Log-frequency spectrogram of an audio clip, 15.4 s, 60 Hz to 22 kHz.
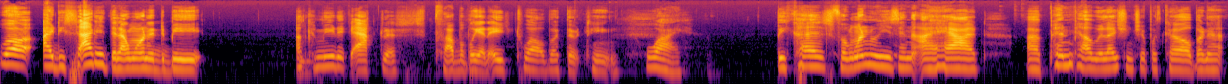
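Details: Real-life speech from an adult woman, an actress, with cerebral palsy present since birth and diagnosed at 18 months; dysarthria due to cerebral palsy.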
